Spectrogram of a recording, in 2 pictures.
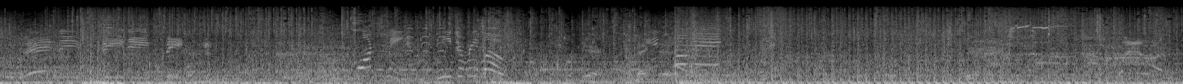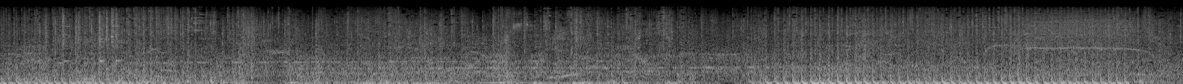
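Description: A heavy machine gun fires in rapid, rattling bursts.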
